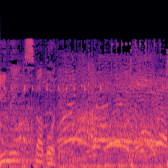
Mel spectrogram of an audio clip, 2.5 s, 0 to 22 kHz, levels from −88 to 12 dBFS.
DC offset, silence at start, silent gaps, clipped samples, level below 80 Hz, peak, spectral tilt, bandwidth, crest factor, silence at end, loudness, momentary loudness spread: under 0.1%; 0 s; none; under 0.1%; -28 dBFS; -6 dBFS; -4.5 dB/octave; 8.8 kHz; 12 dB; 0 s; -17 LUFS; 2 LU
